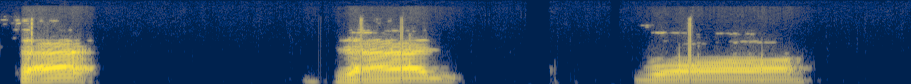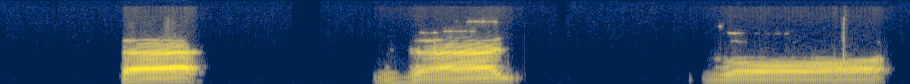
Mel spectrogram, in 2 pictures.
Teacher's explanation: ثنایا علیہ اور نیچے والے کے درمیان اپنی زبان کی نوک رکھتے ہوئے ادا کرنے ہیں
